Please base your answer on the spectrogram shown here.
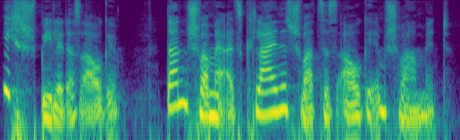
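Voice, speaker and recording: A woman reading a children's story aloud in a gentle storytelling manner. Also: fairly high pitch, gravelly, husky. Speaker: reader.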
